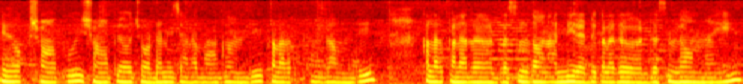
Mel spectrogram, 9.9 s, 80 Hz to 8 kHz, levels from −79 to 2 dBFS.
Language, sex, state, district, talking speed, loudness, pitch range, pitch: Telugu, female, Andhra Pradesh, Manyam, 140 wpm, -17 LUFS, 165-180 Hz, 170 Hz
